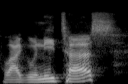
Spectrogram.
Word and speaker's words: Lagunitas: one right so today i'm drinking lagunitas yeah yeah there you go i said it right like juanita's and this thing is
